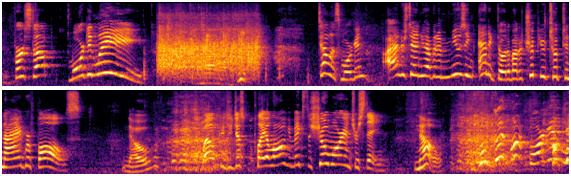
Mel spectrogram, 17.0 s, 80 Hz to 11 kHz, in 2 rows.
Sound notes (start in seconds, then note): 2.2 prerecorded applause plays; 11.0 audience laughs; 15.3 audience laughs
